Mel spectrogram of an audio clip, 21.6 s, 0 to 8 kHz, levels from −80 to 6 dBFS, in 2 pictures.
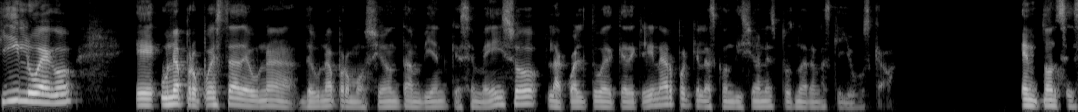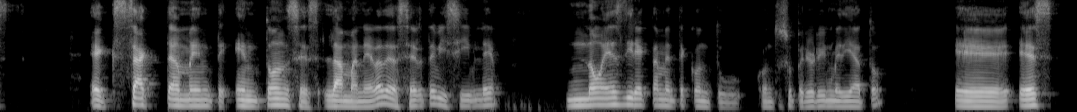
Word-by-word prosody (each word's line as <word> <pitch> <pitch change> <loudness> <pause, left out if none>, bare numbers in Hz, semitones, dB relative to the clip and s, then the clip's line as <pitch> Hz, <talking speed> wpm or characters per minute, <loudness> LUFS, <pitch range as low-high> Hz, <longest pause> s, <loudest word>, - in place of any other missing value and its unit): y 210 +3 +2
luego, 180 -1 +6 0.6
eh, 125 0 +3
una 145 +2 +5
propuesta 130 +2 +1
de 115 -2 +2
una 105 -4 -4
de 100 +1 -6
una 105 +3 -5
promoción 95 0 -7
también 95 0 -8
que 100 - -16
se 95 +1 -8
me 95 0 -7
hizo, 140 +4 -1
la 100 -3 -3
cual 95 -1 -6
tuve 100 -2 -5
que 95 - -9
declinar 110 +9 -5
porque 115 -3 -10
las 100 -2 -6
condiciones, 100 +1 -8
pues, 95 -1 -14
no 95 - -7
eran 90 0 -11
las 95 - -12
que 90 - -21
yo 80 -1 -17
buscaba. 85 +1 -16 1.3
Entonces 110 -2 -1 0.7
exactamente, 115 -1 +4
entonces, 110 -2 +2
la 110 -1 +5
manera 100 +5 +1
de 150 - +2
hacerte 110 +6 -2
visible 115 +1 -4 0.6
no 120 +3 +2
es 130 +1 +1
directamente 120 -4 -3
con 105 -3 -5
tu 85 -3 -16
con 95 -1 -11
tu 95 - -16
superior 100 0 -6
inmediato. 100 -2 -5 0.7
Eh, 100 -1 +2
es 120 +10 +4
105 Hz, 135 wpm, -22 LUFS, 100-125 Hz, 1.3 s, luego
